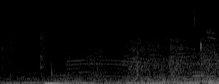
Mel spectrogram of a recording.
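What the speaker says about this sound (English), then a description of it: "You hear beautiful cows again." Cows mooing in Minecraft, a low drawn-out moo at moderate distance, heard faintly over quiet background game sound, with no talking.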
